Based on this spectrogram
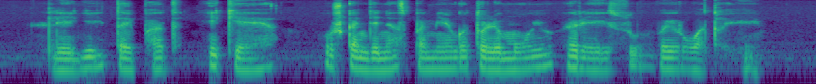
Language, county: Lithuanian, Panevėžys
